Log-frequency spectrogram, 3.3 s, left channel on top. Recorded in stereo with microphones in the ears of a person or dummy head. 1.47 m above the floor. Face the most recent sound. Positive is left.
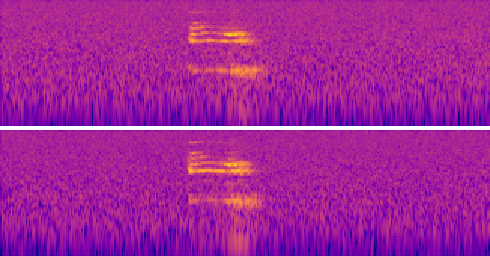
turn(degrees=-55)  # may be behind; listen again after turning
